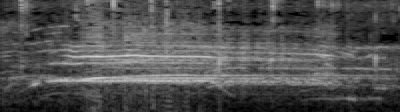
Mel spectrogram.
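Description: A crowd bursts into a loud, sustained cheer for a team member being recognized and given a gift, a dense wash of many high voices shouting and whooping together for about two seconds with little variation in intensity.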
